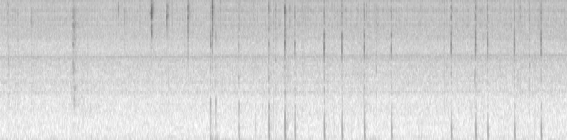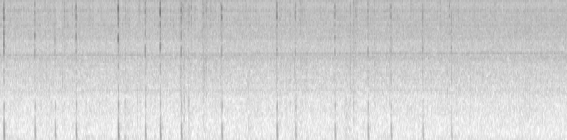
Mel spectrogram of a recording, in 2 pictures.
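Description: A stylus taps and scratches on a tablet.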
